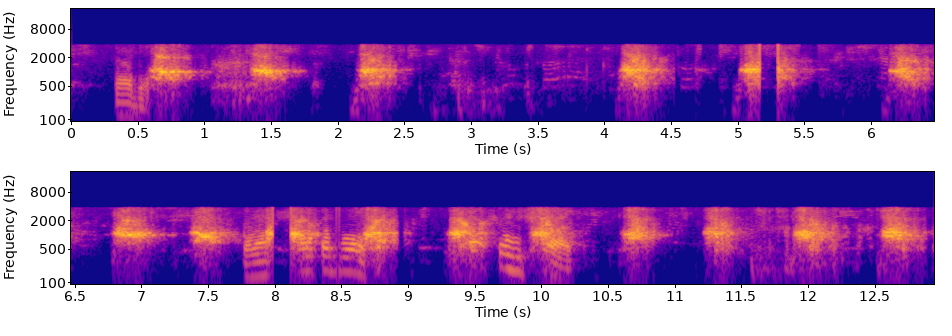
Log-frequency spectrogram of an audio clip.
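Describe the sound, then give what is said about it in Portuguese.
Several small chihuahuas bark and yip in a rapid, high-pitched series of short bursts, fairly loud, with a few whimpering whines mixed in between the barks. “Você tem cachorro?”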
